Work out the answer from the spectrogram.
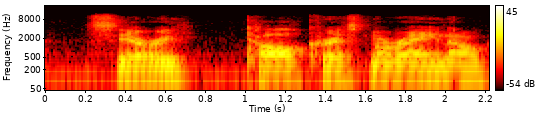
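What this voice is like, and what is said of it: Hammy put-on American accent. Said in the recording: “That was an American accent. ... hammy”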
